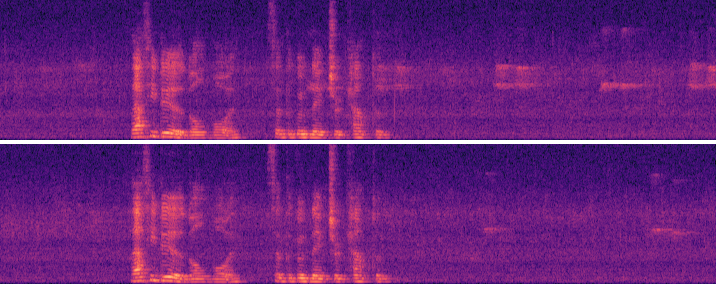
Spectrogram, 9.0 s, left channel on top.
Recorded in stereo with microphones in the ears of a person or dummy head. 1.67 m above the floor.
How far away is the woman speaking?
About 1.3 m.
